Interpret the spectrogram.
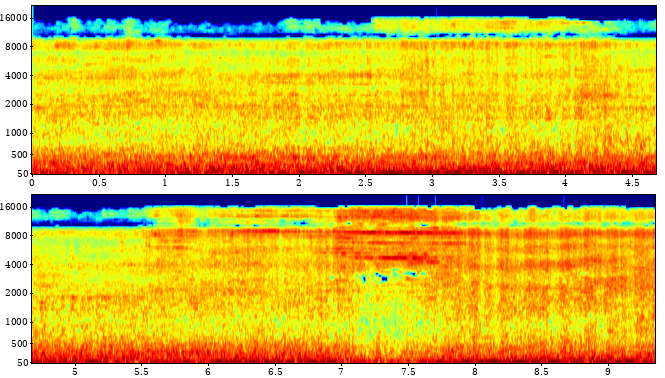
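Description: Cars of a mixed manifest freight train, refrigerator cars, covered hoppers and boxcars, rolling past at close range: a steady, loud rumble of steel wheels on the rails.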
